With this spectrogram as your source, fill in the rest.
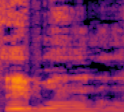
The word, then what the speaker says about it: Savion: Siobhan Williams. Is that how it's pronounced? Yeah. Is it Siobhan or Savion? I don't know. Savion? Savion, yeah. What about him?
